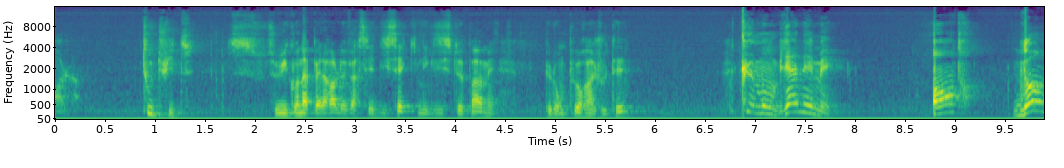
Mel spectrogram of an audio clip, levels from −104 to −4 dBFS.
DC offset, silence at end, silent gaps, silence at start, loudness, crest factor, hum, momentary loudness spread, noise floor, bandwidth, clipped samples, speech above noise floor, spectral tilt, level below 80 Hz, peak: 5%; 0 s; none; 0 s; -19 LUFS; 22 dB; none; 16 LU; -51 dBFS; 16 kHz; under 0.1%; 31 dB; -2 dB/octave; -60 dBFS; 0 dBFS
